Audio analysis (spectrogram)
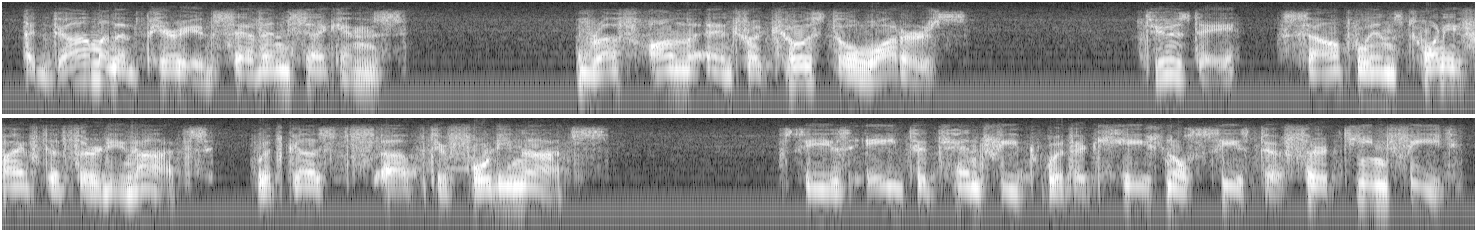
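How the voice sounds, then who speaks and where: An American man's synthetic voice reading a scripted weather radio bulletin in a flat, measured way. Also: mid-range voice. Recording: muffled, noisy weather radio broadcast with hum.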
